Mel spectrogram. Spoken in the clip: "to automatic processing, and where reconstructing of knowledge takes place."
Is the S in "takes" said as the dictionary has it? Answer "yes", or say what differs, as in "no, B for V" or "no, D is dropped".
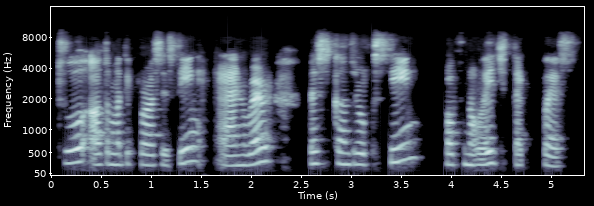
no, S is dropped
